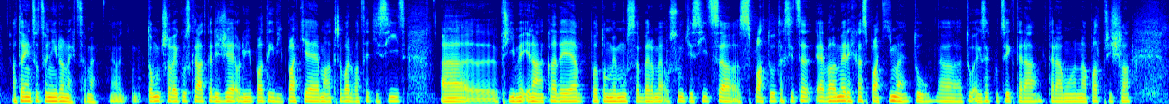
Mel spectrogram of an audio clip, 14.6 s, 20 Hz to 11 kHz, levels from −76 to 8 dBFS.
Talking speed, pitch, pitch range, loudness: 190 wpm, 120 Hz, 115-125 Hz, -22 LUFS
